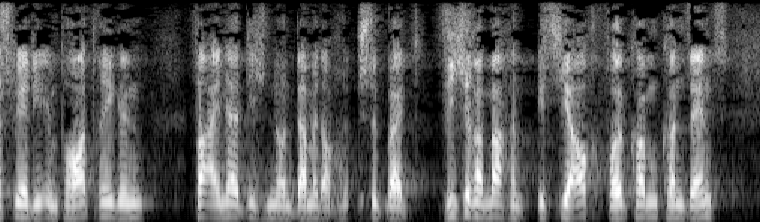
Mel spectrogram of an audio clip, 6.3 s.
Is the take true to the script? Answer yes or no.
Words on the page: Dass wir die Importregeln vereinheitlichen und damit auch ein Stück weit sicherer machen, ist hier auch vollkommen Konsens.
yes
